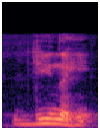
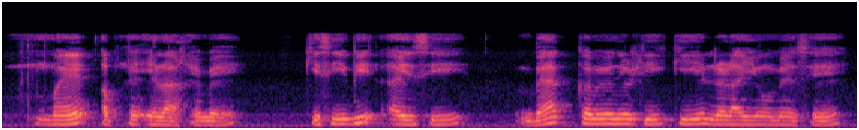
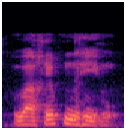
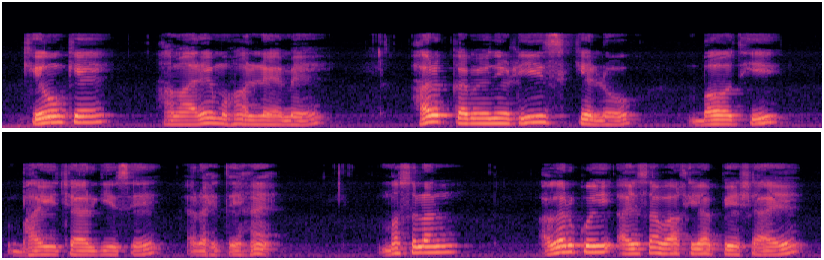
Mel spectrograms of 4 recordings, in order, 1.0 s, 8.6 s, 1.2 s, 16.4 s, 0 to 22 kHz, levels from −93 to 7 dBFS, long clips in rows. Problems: none marked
